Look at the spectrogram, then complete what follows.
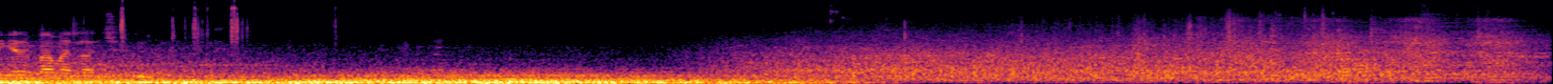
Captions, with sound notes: >> You guys can pitch in and buy me lunch. [traffic noises]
